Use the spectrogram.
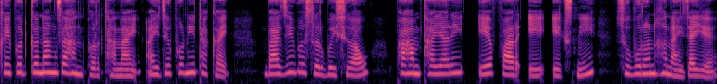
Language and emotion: Bodo, neutral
